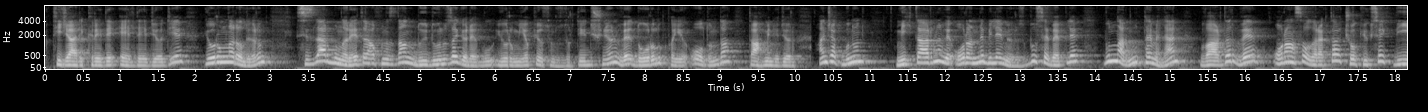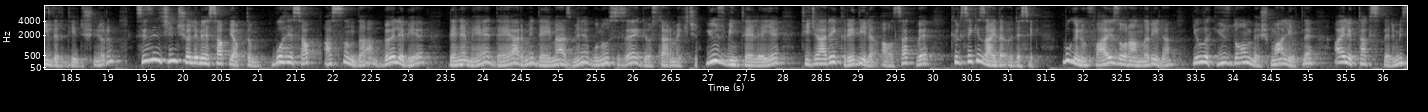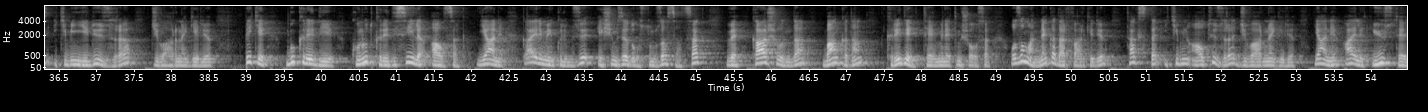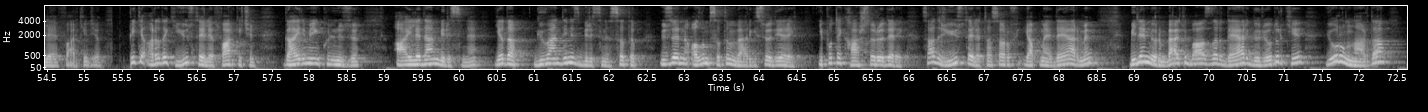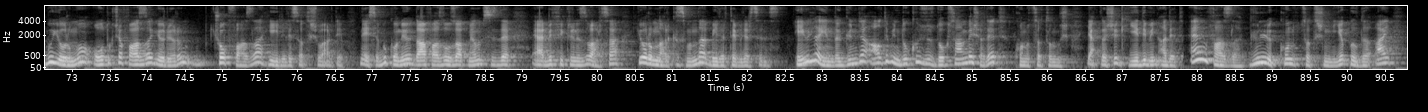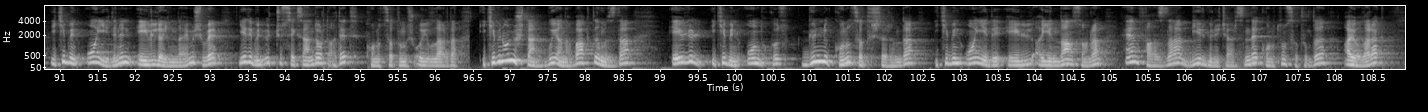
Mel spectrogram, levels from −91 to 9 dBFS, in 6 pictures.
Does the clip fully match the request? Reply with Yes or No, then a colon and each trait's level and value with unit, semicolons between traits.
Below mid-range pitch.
No: medium, 155 Hz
